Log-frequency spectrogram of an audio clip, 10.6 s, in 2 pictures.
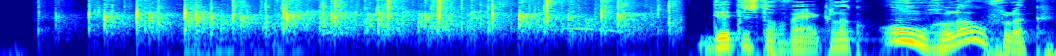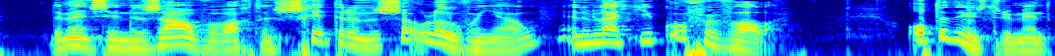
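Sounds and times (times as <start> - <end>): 
audience applause: 0.2 - 3.4
speech: 3.6 - 9.2, 9.8 - 10.5.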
